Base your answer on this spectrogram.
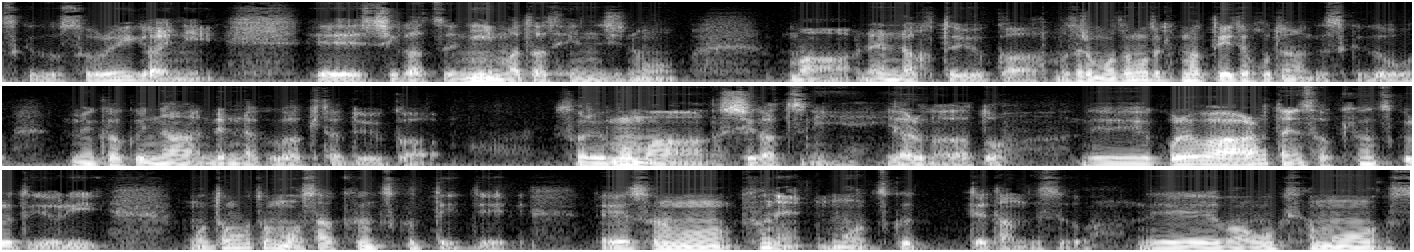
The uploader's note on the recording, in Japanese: From Radiotalk。ボイスメモです。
